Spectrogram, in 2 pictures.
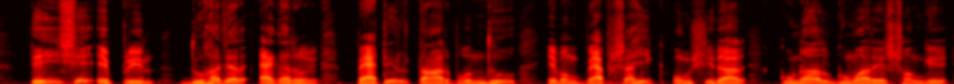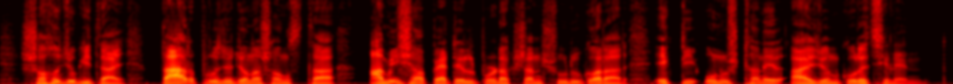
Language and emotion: Bengali, neutral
